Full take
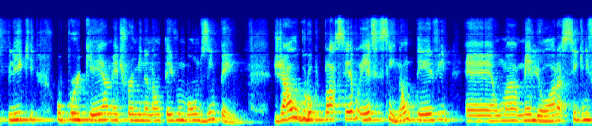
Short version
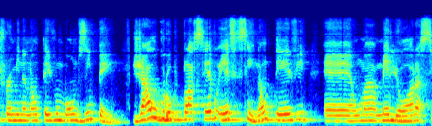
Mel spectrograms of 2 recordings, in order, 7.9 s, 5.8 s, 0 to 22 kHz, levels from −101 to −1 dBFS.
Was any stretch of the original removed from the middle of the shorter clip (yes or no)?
yes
